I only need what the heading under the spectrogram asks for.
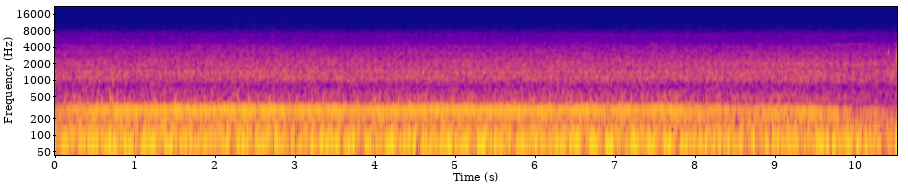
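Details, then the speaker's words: Mazda Bravo B4000 cold start, engine not even 10–15° yet: smooth hum jumping straight to a 1,750 rpm fast idle via the idle control valve (automatic choke), then easing back down toward 1,000 rpm; normal fast idle after the valve change that fixed rough 250 rpm cold starts. "all that straight off off the key bang straight up to 1,750 again like it should then it should cuz it it's still cold but it should idle straight back down"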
